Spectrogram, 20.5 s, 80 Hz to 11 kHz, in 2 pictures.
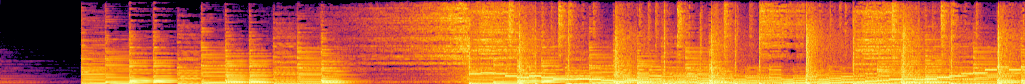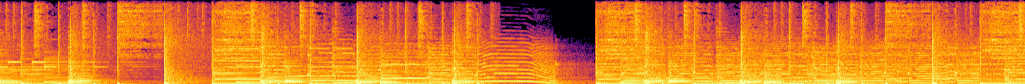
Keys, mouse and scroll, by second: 2.9 F9, 3.2 click, 4.8 ctrl+g, 5.3-6.9 drag, 11.7 F9, 11.9-20.5 drag.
